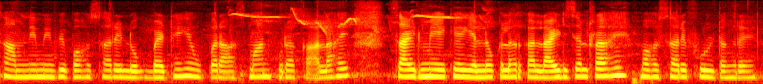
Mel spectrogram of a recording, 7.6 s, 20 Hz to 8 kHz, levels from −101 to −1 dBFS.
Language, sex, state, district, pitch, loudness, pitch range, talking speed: Hindi, female, Bihar, Saharsa, 200 Hz, -27 LUFS, 190-205 Hz, 235 wpm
